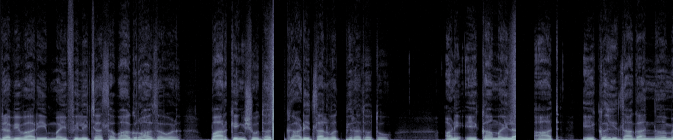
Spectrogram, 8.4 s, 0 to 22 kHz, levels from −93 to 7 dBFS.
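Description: At 3.32 s, just after "मैफिलीच्या सभागृहाजवळ पार्किंग", a wireless microphone squelch dropout occurs: the radio link fades, hiss rises, then the receiver's squelch mutes the output for about 138 ms before "गाडी चालवत फिरत होतो" resumes at 3.55 s. A second, longer one follows "आणि एका" from 6.34 to 6.68 s, with a 240 ms mute. The rising static before each hole distinguishes this from a digital dropout, which cuts abruptly to silence.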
